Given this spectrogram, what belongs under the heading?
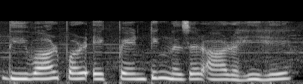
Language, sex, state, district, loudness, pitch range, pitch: Hindi, female, Assam, Kamrup Metropolitan, -12 LUFS, 240-265 Hz, 255 Hz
